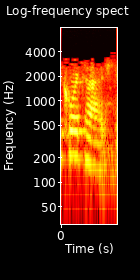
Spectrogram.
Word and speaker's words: cortege: And he said he remembered watching the funeral cortages, what do you say, going to. Mr. Pronounce that word. The cortege, thank you.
